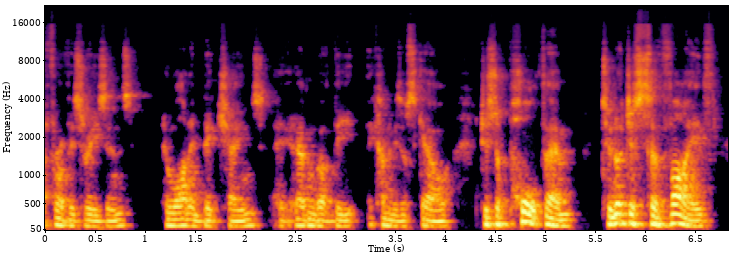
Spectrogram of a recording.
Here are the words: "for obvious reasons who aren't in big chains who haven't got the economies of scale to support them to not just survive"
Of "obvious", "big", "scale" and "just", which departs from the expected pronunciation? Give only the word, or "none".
obvious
